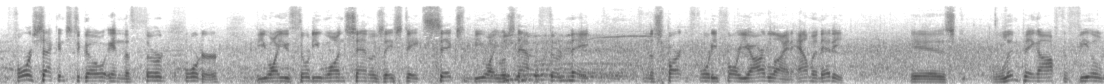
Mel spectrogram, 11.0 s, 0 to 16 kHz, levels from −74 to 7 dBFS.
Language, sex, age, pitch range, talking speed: English, male, 40-59, 135-160 Hz, 180 wpm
